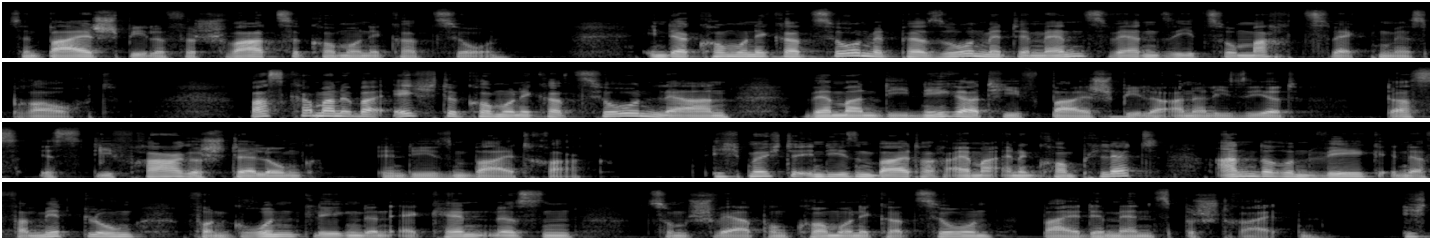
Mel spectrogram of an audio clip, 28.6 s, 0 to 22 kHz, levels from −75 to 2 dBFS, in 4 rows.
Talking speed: 125 wpm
